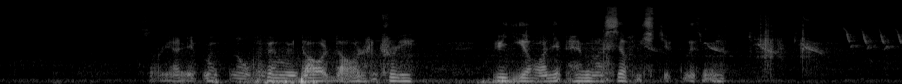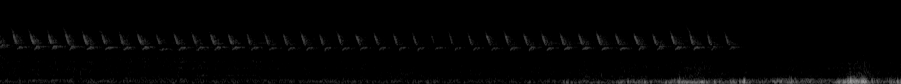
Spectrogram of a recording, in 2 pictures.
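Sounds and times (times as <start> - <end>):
traffic rumble: 0.0 - 8.8
songbird trilling: 7.5 - 16.5.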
